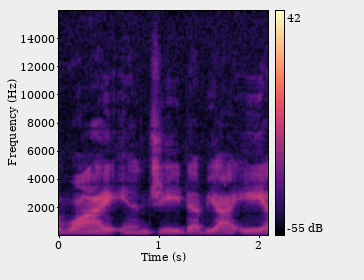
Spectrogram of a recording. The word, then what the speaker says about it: Yngwie: I'm pretty sure yeah the one that begins with the y n g w i e I think it's pronounced so I hope I said that right Yngwie Mao steams song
